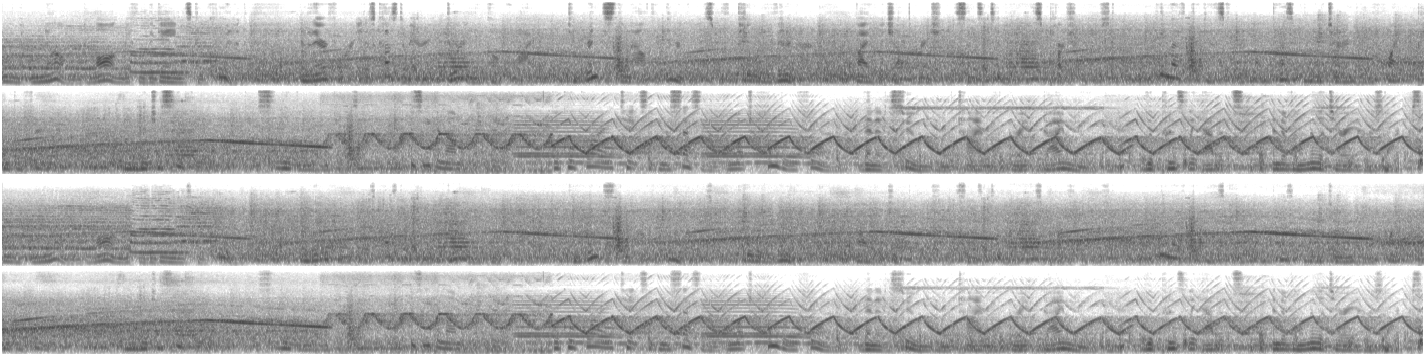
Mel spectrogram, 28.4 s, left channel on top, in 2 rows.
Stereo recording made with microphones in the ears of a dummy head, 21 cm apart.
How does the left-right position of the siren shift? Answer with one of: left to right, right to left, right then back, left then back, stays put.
right to left.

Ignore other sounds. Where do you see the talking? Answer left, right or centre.
left.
